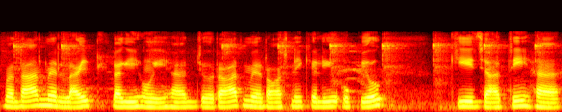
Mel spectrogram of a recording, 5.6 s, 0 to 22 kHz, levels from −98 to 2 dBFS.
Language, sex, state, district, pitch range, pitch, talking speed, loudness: Hindi, male, Jharkhand, Palamu, 130-145 Hz, 140 Hz, 170 wpm, -15 LUFS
